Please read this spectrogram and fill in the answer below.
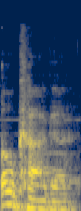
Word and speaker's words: Okvgv: It's spelled Okvgv, but pronounced Okaga. The V's are A's. The V's are upside down A's.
